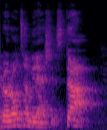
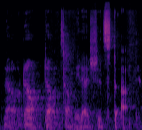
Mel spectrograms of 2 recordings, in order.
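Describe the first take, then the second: First: Retold at normal, audible volume; retold dismay. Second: Real low, very soft aside; quiet dismay. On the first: Speaker tells viewers about the camera scare, retold dismay. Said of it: "I was like". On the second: Real, not acted. Speaker suspects the camera stopped, quiet dismay. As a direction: say it low to yourself.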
